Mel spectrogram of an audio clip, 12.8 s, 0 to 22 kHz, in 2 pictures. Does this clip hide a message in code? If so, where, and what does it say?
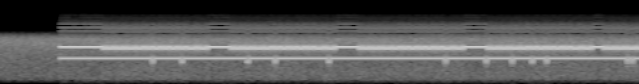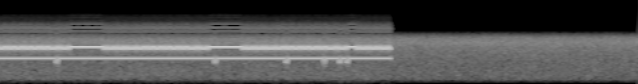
Yes: 300-baud modem data (Bell 103 tones) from 0.6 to 10.3 s, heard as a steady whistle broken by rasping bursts, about 300 baud, 200 Hz shift, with phone line noise.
